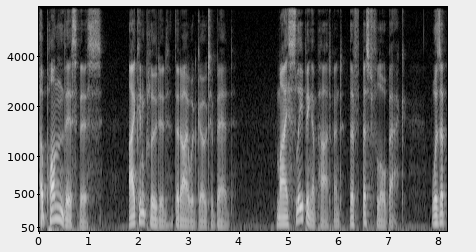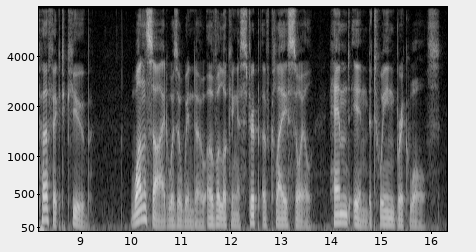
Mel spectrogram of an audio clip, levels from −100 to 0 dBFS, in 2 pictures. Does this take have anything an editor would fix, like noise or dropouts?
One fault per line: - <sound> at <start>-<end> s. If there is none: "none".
- dropout at 6.4-6.5 s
